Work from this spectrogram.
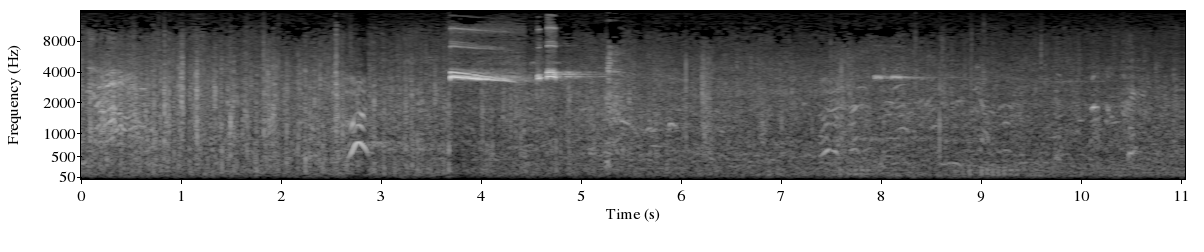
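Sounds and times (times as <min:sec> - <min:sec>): runners' footfalls on dirt: 0:00.0 - 0:10.0
whistle blasts: 0:03.7 - 0:05.2.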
